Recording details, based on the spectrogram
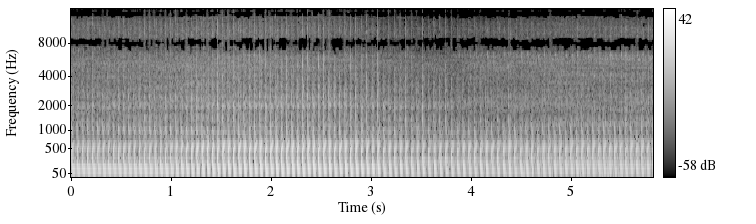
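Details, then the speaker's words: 1969 Honda Z50 (Z50A) single-cylinder, first start after about 20 years in a barn, after tune-up, new fuel lines and filter, choke on, started in two kicks; oil dirty and low: even, steady putter at idle, no knocks or misses; normal idle. "Okay, this is awesome. This thing runs super good, it seems like."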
